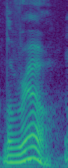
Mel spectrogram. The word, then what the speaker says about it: Loro: Is it Leroux? – Leroux. – Leroux. – How do you spell it? – L-O-R-O.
